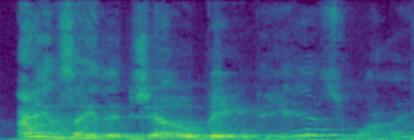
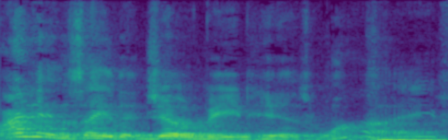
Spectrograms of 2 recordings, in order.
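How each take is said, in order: First: The word his carries the main stress. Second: The word wife carries the main stress. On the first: It was another man's wife. "it was his neighbor's wife that he knocked around" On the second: It was a different woman of his. "it was his sister that he was knocking around"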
